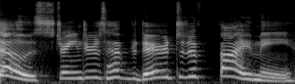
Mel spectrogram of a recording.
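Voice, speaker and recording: A woman's put-on character voice, shrill and high-pitched, at a fairly slow pace. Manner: screeching, shrill.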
